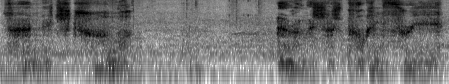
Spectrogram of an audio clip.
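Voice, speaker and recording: A man's voice: heavy background noise, lightly acted. A man playing a grave, cautious alien leader and father in a video game, solemn and formal. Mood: grave, worried. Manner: solemn, slow, formal delivery. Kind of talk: video game character acting.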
